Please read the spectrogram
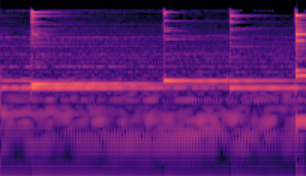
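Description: Background music: a gentle new-age tune of softly struck, ringing notes, about two a second, over a held low tone.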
